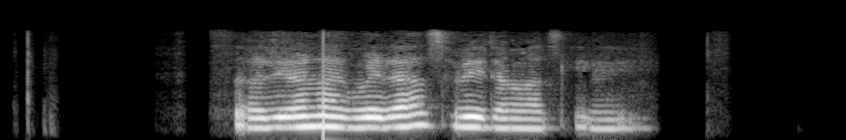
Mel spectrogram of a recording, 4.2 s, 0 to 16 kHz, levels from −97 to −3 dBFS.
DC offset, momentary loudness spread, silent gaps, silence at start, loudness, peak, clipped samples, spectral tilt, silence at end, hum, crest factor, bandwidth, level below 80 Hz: under 0.1%; 18 LU; none; 1.2 s; -14 LUFS; 0 dBFS; under 0.1%; -6.5 dB/octave; 1.05 s; none; 16 dB; 7.6 kHz; -54 dBFS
